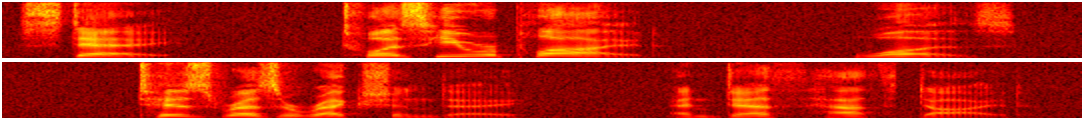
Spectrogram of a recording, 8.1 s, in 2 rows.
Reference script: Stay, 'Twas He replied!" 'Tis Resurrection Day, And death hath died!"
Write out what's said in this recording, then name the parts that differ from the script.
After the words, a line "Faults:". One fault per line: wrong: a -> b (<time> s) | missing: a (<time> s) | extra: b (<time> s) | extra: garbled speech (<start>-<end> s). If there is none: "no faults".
Stay, 'Twas He replied!" was 'Tis Resurrection Day, And death hath died!"
Faults:
extra: was (3.2 s)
